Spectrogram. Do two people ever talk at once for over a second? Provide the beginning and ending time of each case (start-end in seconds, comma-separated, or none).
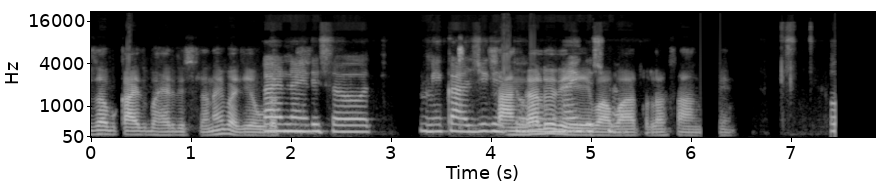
4.0-5.3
